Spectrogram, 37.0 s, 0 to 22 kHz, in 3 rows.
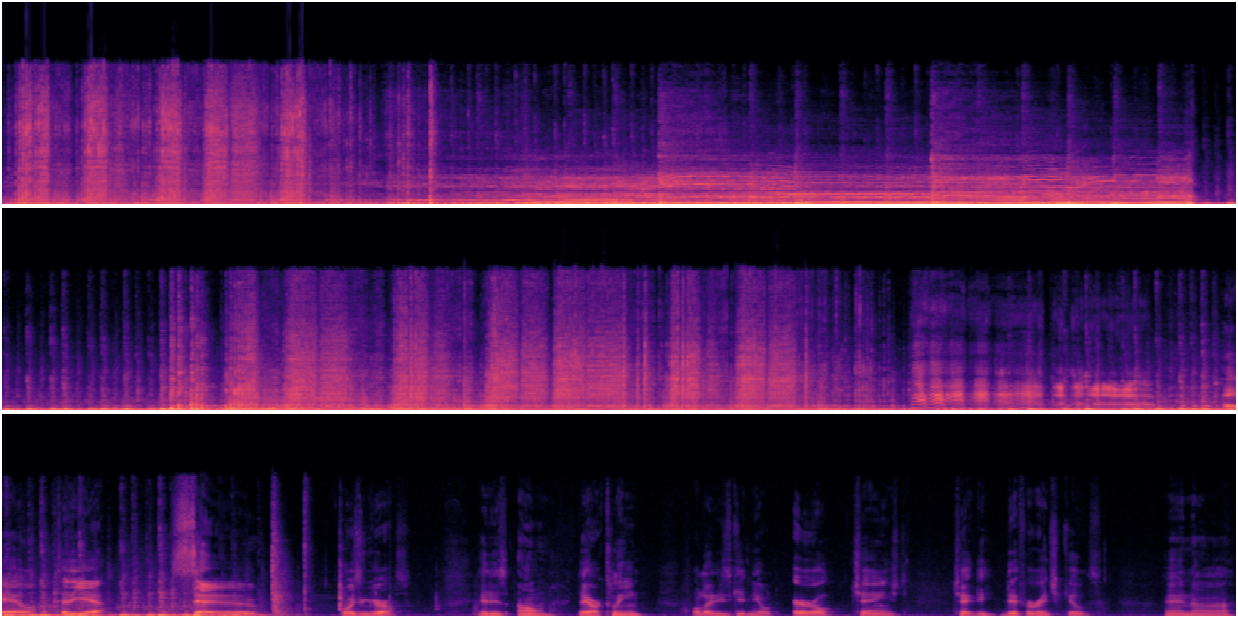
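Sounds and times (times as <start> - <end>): quad bike engine running: 0.0 - 6.6, 11.9 - 27.4
guitar-backed song through speaker: 3.5 - 12.0.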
